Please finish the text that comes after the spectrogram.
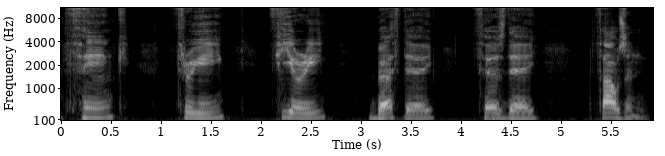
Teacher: Th is voiceless, fortis, dental, fricative consonant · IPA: /θ/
